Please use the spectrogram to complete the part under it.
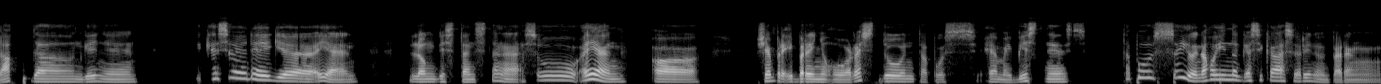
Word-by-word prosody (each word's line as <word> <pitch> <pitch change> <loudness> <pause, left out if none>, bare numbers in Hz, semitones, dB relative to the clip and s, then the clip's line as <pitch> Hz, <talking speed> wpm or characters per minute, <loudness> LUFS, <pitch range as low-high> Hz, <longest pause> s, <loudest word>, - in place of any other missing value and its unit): lockdown 130 -1 -1
ganiyan. 120 -2 -3 0.7
Kasi 280 +2 0
nagya 160 - +3
ayan, - - +1 0.6
long 125 0 +2
distance 120 -1 -3
na 165 - -3
nga, - - +1
so 195 -2 -1
ayan, 170 - +5 0.3
ah, 115 -3 +4 0.6
siyempre 155 +1 +3
iba 130 -1 +4
rin 120 -1 +3
yung 115 - -7
oras 110 0 +1
dun, 135 -1 +1
tapos 110 -1 -7
ayan 125 -1 -2
may 105 - -9
business. 125 -3 -2 0.4
Tapos 310 -2 -3 0.2
ayun, 315 - +2
ako 225 - -1
yung 215 -1 0
nag-asikaso 175 -1 -1
rin 155 -1 -3
nun. 110 - -6
Parang, - - -4
130 Hz, 130 wpm, -24 LUFS, 120-180 Hz, 0.7 s, ayan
